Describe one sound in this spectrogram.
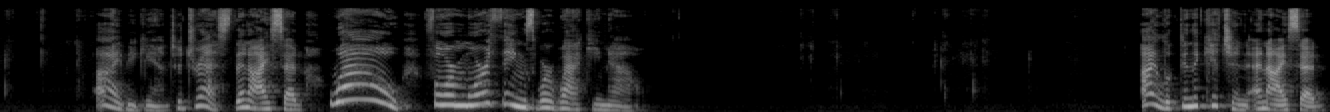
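A woman reads aloud with lively expression, close to the microphone.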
